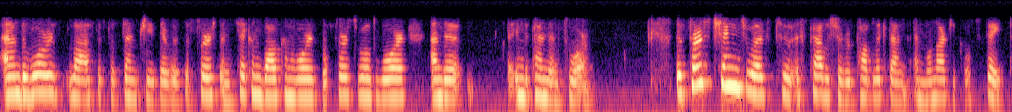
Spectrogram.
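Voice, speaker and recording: Turkish-born woman guest on a phone line. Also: medium pitch. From Turkey. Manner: measured, many fillers. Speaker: interview guest, professor. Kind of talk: interview answers.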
